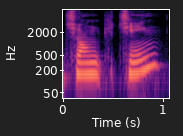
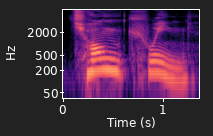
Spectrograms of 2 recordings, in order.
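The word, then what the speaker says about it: Chongqing: a Chinese city called chunk Ching chk you just made that up that's racist bro you said it wrong I said it wrong I'm sure you did wait it's chong quing chong oh Chong Queen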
